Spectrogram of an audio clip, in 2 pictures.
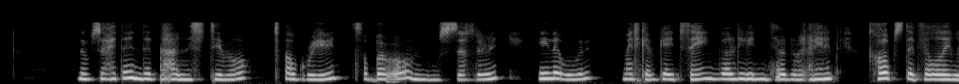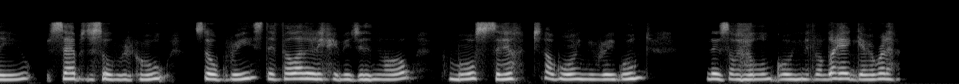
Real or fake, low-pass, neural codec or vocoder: fake; 7.2 kHz; codec, 16 kHz in and 24 kHz out, 0.4 kbps, LongCat-Audio-Codec, four codebook decoder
